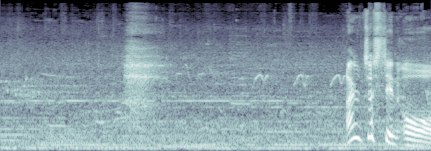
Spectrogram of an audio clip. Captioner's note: sighing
